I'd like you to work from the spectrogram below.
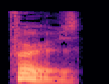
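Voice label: "furze", British English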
